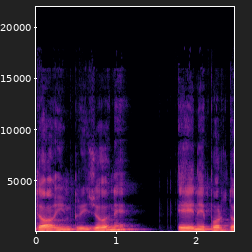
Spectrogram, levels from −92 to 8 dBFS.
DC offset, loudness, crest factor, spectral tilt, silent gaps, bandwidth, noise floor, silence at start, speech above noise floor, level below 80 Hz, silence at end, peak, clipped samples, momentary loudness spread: under 0.1%; -21 LUFS; 16 dB; -7.5 dB/octave; none; 13.5 kHz; -58 dBFS; 0 s; 39 dB; -66 dBFS; 0 s; -6 dBFS; under 0.1%; 11 LU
